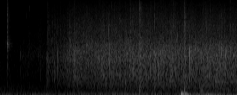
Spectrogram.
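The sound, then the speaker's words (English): Applause fills a debate hall as Joe Biden and Donald Trump walk onto the stage for the final debate. It swells quickly from quiet to a steady, dense roar of clapping that holds to the end. “The audience here in the hall has promised to remain silent. No cheers, boos, or other interruptions, Mm-mm. except right now, as we welcome to the stage former Vice President Joe Biden and President Donald J. Trump.”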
